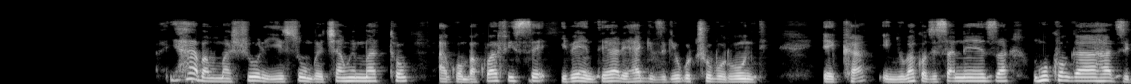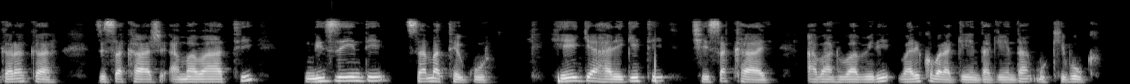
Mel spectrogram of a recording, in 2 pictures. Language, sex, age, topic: Rundi, male, 36-49, education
